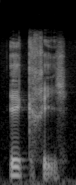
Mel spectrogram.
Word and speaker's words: écrit: But then phonetically it's I as well because you don't pronounce the final T, okay? Écrire, écrit.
